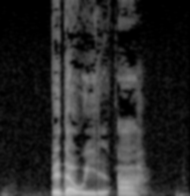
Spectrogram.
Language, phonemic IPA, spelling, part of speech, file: Navajo, /pɪ́tɑ̀hʷìːlʼɑ̀ːh/, bídahwiilʼaah, verb, Nv-bídahwiilʼaah.ogg
- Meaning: first-person plural imperfective of yíhoołʼaah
